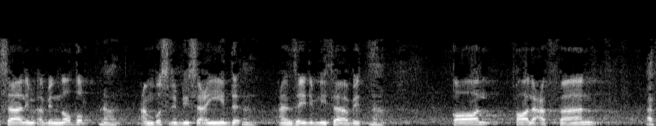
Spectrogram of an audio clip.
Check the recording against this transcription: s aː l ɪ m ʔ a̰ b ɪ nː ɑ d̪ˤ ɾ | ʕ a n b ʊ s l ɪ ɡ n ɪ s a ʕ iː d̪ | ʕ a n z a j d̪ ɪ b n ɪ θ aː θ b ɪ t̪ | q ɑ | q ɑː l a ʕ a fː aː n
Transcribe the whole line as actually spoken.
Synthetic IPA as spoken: s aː l ɪ m ʔ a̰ b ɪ nː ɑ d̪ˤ ɾ | ʕ a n b ʊ s l ɪ b n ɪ s a ʕ iː d̪ | ʕ a n z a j d̪ ɪ b n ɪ θ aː b ɪ t̪ | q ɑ | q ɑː l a ʕ a fː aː n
